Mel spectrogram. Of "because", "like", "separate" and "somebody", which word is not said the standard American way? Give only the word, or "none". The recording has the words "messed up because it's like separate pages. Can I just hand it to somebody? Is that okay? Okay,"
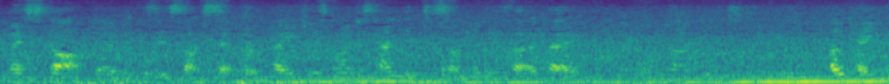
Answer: none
